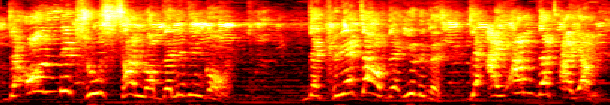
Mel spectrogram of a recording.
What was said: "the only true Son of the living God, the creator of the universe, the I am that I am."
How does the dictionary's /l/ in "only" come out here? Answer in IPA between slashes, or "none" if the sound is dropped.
/l/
